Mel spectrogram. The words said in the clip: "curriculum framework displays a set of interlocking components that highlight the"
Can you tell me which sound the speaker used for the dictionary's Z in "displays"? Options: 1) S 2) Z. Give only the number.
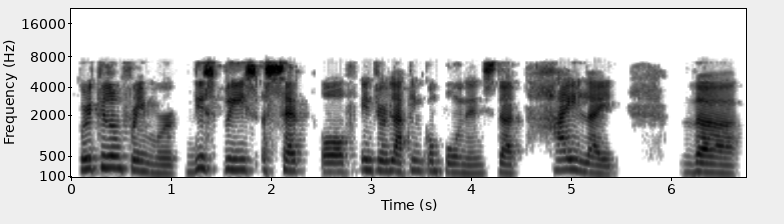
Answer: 1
